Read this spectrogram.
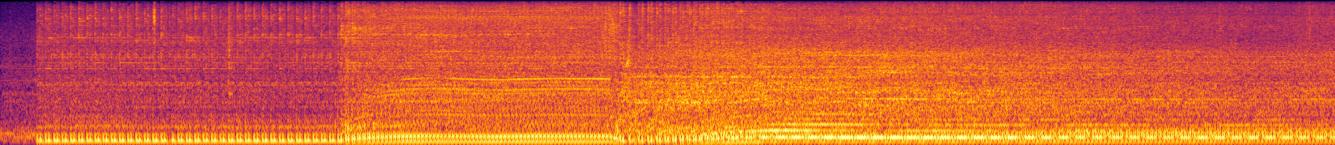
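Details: Bad Boy zero-turn mower, fire-damaged engine repaired, drive pull fixed and new blades fitted, mowing: smooth even drone dips briefly as load comes on, then settles and pulls steadily; nice even cut, healthy.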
